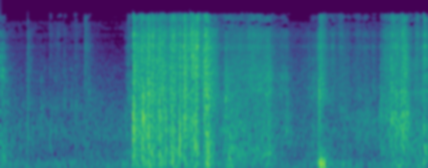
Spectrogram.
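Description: Tarot cards are shuffled by hand in a close, dry papery riffling that comes in uneven bursts, with quieter pauses between handlings and no talk over it.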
